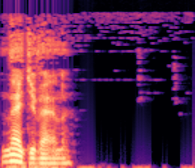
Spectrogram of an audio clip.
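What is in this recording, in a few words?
"negyven", Hungarian pronunciation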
